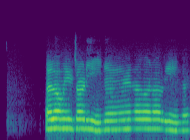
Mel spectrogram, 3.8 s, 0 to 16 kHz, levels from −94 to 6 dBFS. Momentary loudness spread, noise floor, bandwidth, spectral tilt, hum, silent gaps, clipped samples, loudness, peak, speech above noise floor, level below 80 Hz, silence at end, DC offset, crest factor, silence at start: 8 LU; -72 dBFS; 4.3 kHz; -9.5 dB/octave; none; none; under 0.1%; -16 LUFS; -2 dBFS; 57 dB; -62 dBFS; 0 s; under 0.1%; 14 dB; 0.9 s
